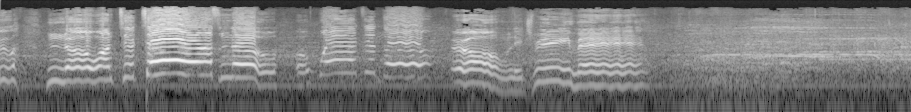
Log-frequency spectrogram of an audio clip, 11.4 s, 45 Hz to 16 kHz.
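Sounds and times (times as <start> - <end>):
speech: 0.2 - 8.2
large crowd cheering for a singer: 8.4 - 11.3.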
